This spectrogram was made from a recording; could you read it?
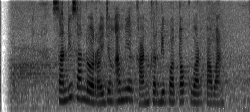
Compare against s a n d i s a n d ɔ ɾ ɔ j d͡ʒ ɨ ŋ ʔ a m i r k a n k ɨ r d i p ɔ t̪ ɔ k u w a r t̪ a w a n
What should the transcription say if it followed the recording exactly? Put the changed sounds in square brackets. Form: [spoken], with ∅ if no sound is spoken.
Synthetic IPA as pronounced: s a n d i s a n d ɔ ɾ ɔ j d͡ʒ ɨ ŋ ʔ a m i r k a n k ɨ r d i p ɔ t̪ ɔ k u w a r t̪ a w a n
